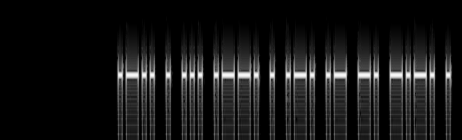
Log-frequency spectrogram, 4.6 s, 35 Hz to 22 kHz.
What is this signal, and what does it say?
Morse code, heard as a keyed tone, about 28 wpm, 700 Hz. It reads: LESPERANCE
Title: A Sound Of Thunder 30wpm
